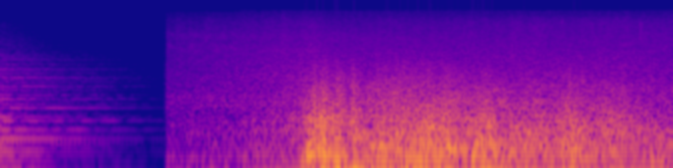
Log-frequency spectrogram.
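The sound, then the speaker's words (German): After a fading musical tone and a moment of silence, heavy pouring rain rushes in, steady, with a deep roll of thunder swelling beneath it, on a hot day in Rio de Janeiro. “Es ist heiß und regnet in Strömen.”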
